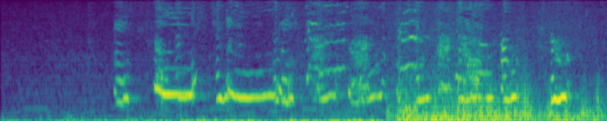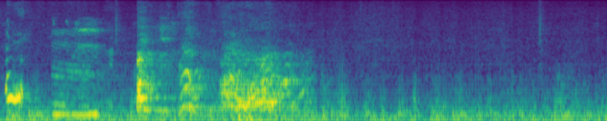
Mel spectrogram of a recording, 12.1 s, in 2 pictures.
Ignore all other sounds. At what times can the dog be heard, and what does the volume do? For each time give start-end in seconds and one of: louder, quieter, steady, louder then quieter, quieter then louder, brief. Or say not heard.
1.1-6.3 quieter then louder
7.1-9.2 brief.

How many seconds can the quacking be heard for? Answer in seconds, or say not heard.
2 s.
